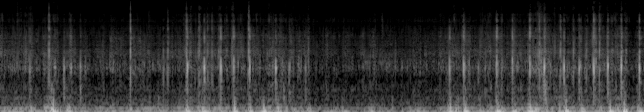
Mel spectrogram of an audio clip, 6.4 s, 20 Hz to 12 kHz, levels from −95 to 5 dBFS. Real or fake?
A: fake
